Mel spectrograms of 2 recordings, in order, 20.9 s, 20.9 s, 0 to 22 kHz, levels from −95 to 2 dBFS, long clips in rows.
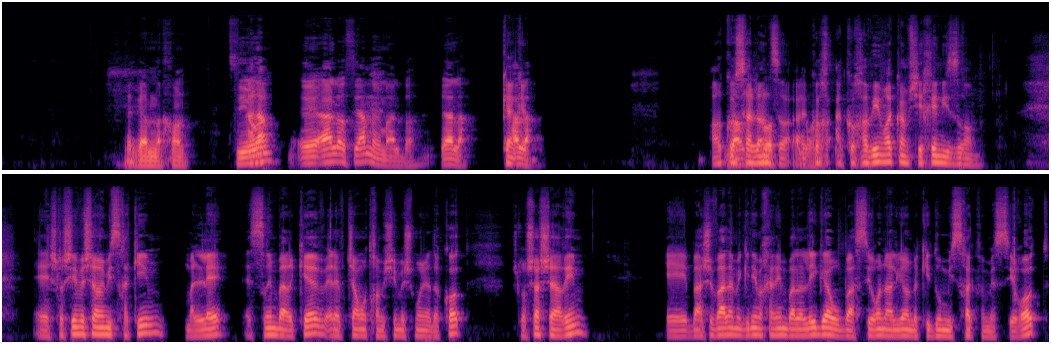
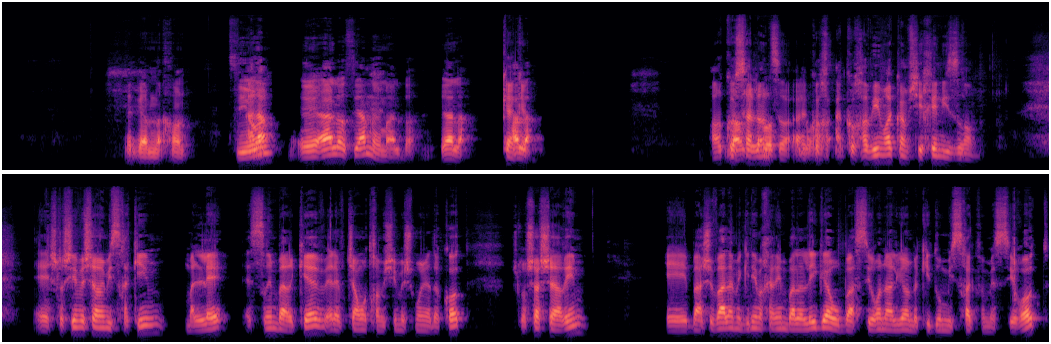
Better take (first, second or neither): first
